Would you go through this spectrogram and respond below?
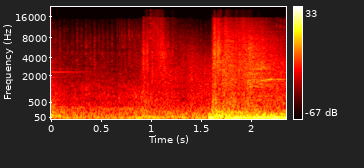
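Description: A tank cannon shell striking an IS-3 heavy tank in the World of Tanks video game, heard as a sudden heavy boom with a rumbling tail over a steady background of battle noise.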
